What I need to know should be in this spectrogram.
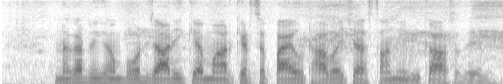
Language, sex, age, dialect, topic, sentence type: Maithili, male, 25-30, Bajjika, banking, statement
